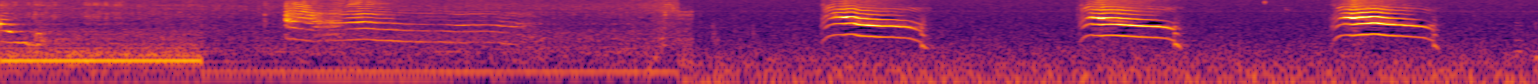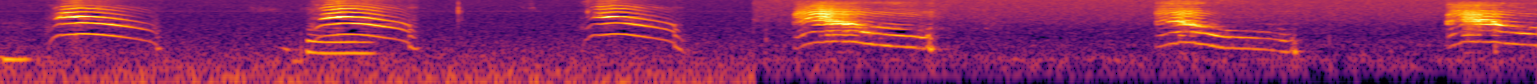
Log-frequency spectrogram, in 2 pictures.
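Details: Kitten mewing repeatedly: about ten high, clear, downward-sliding meows, each short and evenly spaced roughly every one and a half seconds, after a brief low tone at the start.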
